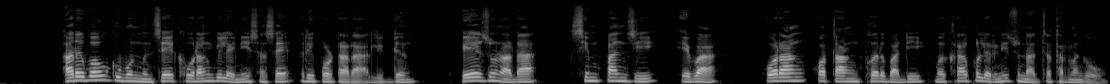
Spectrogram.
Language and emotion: Bodo, neutral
